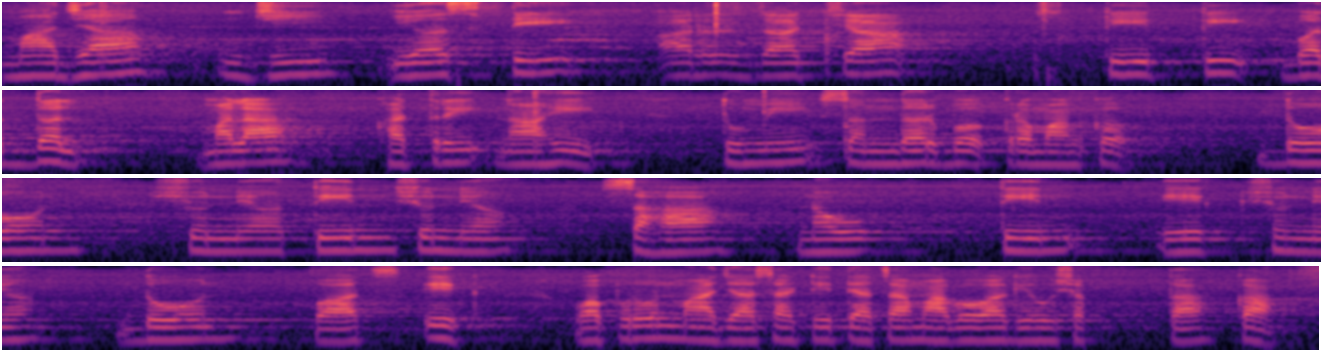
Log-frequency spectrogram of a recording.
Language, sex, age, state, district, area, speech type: Marathi, male, 18-30, Maharashtra, Satara, urban, read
